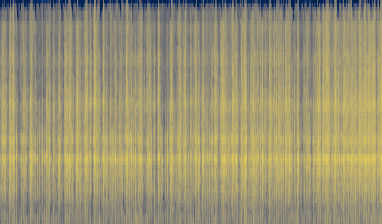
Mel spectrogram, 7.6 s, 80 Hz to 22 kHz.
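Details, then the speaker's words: Mercury 150 HP outboard running in gear: fast, uneven rattling knocks about two to three a second; loose propeller torqued to only 40 ft-lb instead of 55 (retightened to 60), prop chatter, not the shaft. "you know it's when the propellers loose on there and when you put it in gear it rattles and knocks"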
